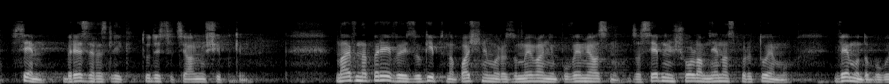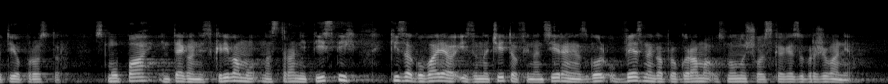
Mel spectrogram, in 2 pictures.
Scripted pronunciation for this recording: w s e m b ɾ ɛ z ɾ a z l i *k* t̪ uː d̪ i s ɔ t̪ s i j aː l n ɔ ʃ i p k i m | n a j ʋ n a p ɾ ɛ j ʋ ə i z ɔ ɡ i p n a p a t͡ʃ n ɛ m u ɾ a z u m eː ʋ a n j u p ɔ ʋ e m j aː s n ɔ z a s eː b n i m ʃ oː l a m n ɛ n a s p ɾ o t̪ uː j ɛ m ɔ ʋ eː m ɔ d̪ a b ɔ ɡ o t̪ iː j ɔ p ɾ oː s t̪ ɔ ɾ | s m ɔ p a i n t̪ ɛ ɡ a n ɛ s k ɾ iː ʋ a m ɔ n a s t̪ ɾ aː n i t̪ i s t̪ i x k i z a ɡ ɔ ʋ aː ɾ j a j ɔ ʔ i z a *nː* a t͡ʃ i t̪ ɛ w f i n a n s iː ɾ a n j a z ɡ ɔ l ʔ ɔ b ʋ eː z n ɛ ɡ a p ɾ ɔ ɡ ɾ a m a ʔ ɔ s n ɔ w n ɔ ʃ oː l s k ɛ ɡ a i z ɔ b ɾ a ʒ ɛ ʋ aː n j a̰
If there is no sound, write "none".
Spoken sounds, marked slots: k, n

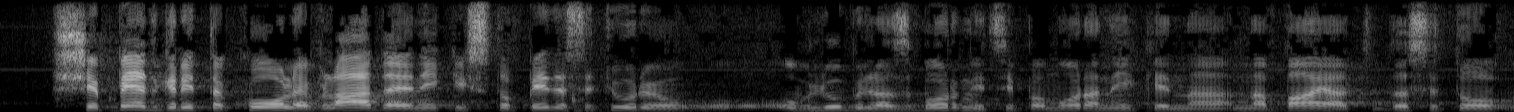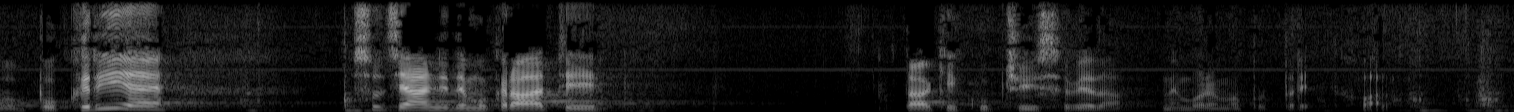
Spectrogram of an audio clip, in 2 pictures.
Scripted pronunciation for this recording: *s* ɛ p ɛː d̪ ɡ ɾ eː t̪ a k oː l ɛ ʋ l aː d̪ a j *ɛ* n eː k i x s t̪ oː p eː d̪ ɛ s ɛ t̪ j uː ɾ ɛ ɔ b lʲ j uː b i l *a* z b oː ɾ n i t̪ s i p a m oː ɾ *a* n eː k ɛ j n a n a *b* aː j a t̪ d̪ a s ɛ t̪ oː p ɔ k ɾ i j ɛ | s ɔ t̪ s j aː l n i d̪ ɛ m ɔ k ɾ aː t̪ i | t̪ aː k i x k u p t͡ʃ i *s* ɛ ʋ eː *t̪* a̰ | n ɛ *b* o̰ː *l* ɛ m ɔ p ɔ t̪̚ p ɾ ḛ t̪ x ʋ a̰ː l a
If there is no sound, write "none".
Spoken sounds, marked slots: ʃ, ɛ, a, a, b, s, d̪, m, ɾ

